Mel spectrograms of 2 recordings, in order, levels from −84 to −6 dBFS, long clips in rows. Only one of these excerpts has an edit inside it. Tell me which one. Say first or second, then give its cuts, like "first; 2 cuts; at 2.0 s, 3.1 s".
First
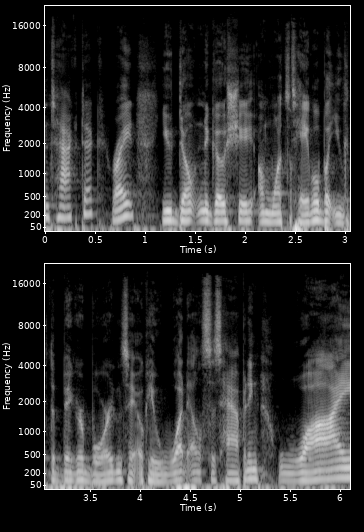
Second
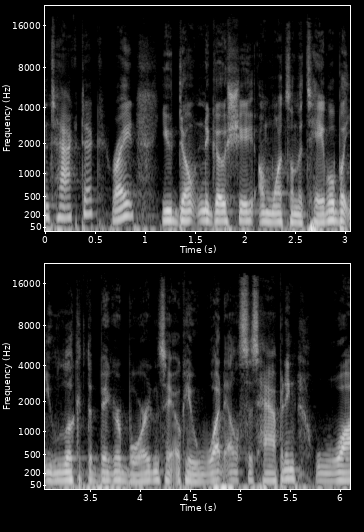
first; 2 cuts; at 2.4 s, 3.0 s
